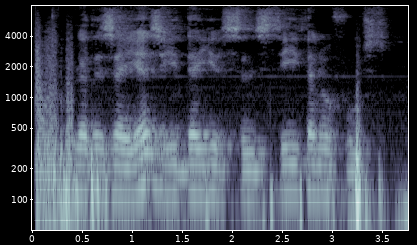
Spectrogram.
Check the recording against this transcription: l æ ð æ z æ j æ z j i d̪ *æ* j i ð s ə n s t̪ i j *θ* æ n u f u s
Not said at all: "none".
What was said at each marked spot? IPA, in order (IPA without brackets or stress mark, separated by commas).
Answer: æ, θ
